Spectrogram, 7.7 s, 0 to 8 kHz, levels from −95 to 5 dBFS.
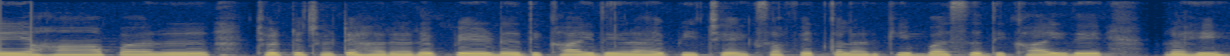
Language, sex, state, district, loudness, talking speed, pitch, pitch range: Hindi, female, Chhattisgarh, Balrampur, -26 LUFS, 140 wpm, 220 Hz, 215-225 Hz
